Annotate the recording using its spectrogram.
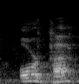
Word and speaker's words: Orpah: Orpah, not Oprah, Orpah.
